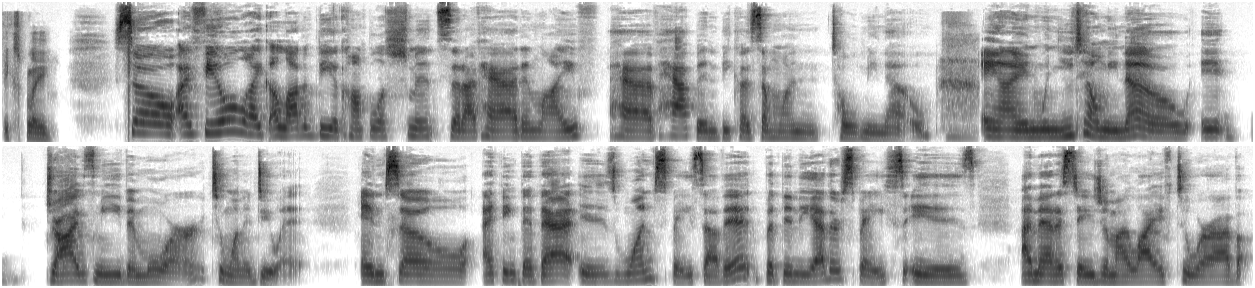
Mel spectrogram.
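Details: Adult woman speaking; normal speech.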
